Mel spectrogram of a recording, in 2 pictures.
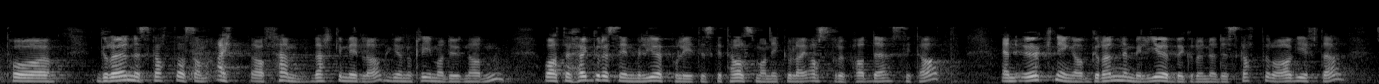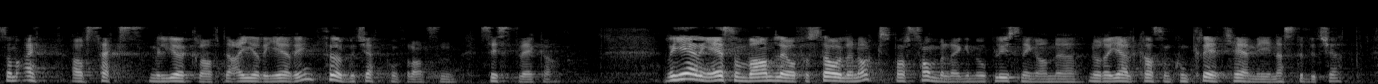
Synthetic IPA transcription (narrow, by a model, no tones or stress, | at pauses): pʰo | ɡɾœnəskɑt̪ːəɾsɔmæɪt̪ʰɑːʋfɛmʋæɾkəmɪd̪ləɾɡʉnːʊkʰliːmɑd̪ʉːɡnɑːd̪n̩ | ɔɑt̪̚d̪ɛhœɡɾəsɪːnmɪljøːpʰʊliːt̪ɪskət̪ʰɑːlsmɑnːɪkʊlɑɪɑst̪ɾʉphɑd̪əsɪt̪ʰɑːt̪ | ɛnøːknɪŋɑːʋɡɾœnːəmɪljøːbəɡɾʉnːəd̪əskɑt̪ːəɾɔɑːʋjɪft̪əɾ | sɔmæɪt̪ | ɑːʋsɛksmɪljøːkʰɾɑːʋt̪ʰɪæɪəɾɛjeːɾɪŋføːɾbʉd̪ʂɛt̪kʰʊnfəɾɑnsn̩ | sɪst̪ʋeːkə | ɾɛjeːɾɪŋɛsɔmʋɑːnlɪɔfɔst̪ɑʊlənɔkːspʰɑɾsɑmənɛɡːəmɛʊplyːsnɪŋɑnənɔɖɛjɛlkʰɑːsɔmkʰʊŋkʰɾeːt̪çeːmɪnɛst̪əbʉd̪ʂɛt̪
